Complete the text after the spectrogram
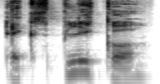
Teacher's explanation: en la palabra explico, la sílaba tónica es pli, mientras que ex y co son átonas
